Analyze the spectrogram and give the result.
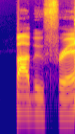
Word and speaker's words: Babu Frick: Boba Frick. No, no, no. Bo- Boba Frick. – How you say his name? – Babu Frick. Babu Frick. Babu Frick. yeah. right. Babu Frick.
